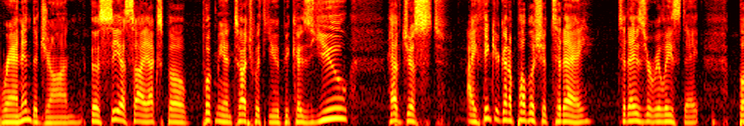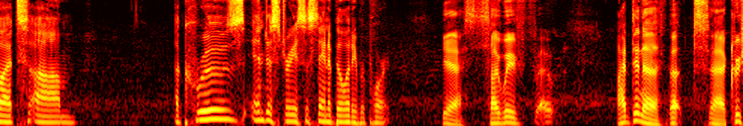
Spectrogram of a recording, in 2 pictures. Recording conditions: busy venue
